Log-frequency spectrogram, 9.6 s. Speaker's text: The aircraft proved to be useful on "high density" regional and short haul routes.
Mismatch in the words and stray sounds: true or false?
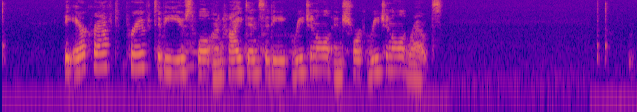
true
